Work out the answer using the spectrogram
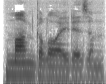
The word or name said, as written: mongoloidism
